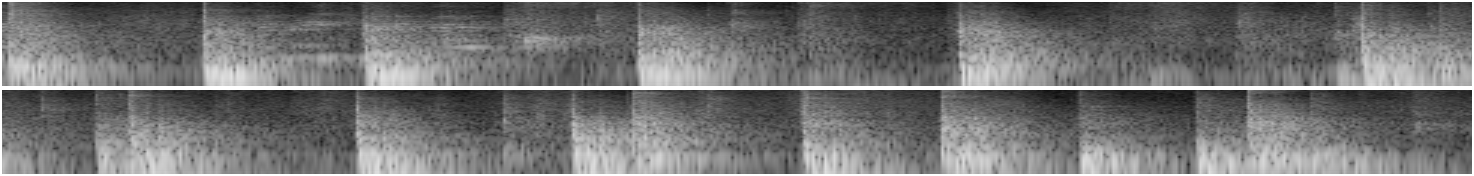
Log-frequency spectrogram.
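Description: Drywall being struck over and over, a dozen or so hard thuds, coming faster, about one and a half a second, from midway on.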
